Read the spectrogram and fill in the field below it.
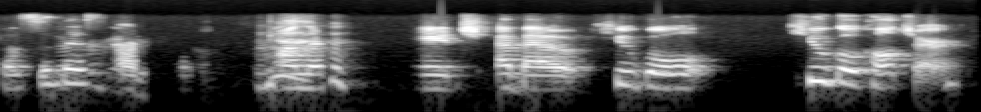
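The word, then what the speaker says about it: Hügelkultur: this page about Google Google culture I believe it's pronounced which means Hill garden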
